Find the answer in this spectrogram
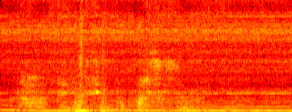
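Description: A person's voice speaking over a steady low hum.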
